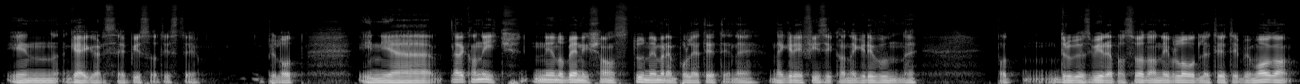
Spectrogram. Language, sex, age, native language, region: Slovenian, male, 60+, Slovenian, Drava region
